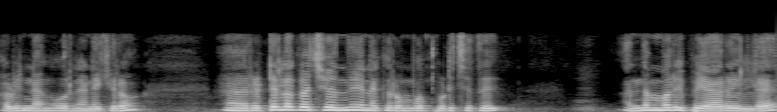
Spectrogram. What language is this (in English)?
Tamil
